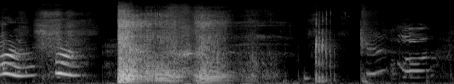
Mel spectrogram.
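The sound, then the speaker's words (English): A voice imitates fart noises: a few short squeaky toots, then a long, loud, buzzing raspberry, followed by more brief sputtering blurts, all prominent. “there's just like a bunch of cages filled with dogs, and they're all just farting, and it's all just moving into the briefcase.”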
